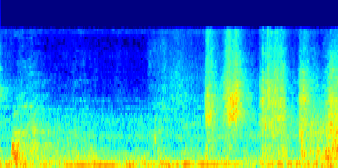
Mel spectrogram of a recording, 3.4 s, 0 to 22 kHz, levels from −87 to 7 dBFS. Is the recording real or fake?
real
